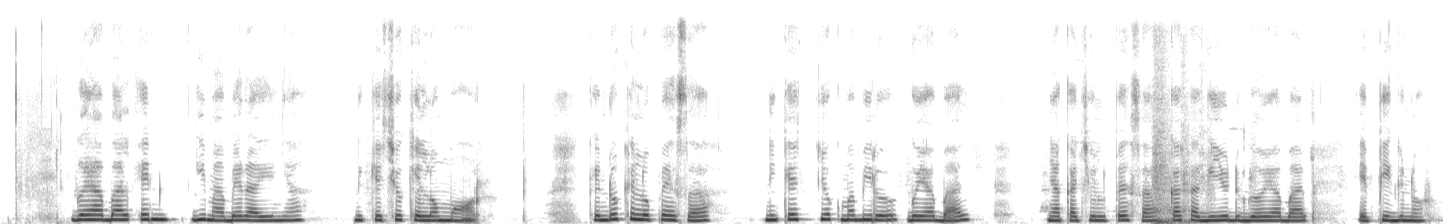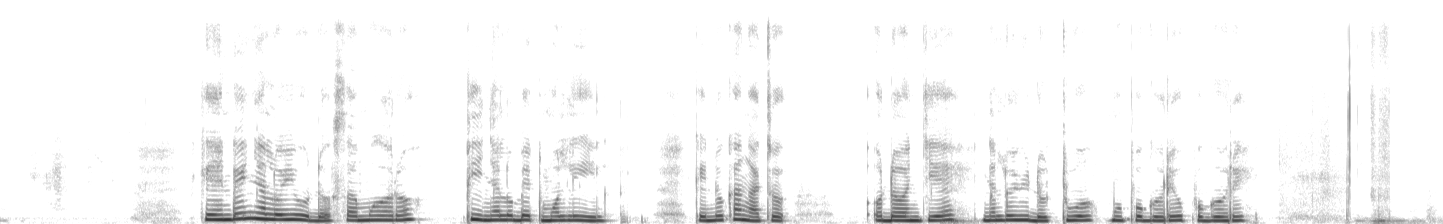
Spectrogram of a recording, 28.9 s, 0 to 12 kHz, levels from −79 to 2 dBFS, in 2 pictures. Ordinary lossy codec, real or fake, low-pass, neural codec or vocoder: none; real; 10.8 kHz; none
